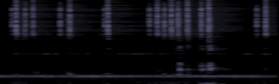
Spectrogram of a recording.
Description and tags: Mouse Clicks
A collection of mouse click sounds. Recorded on Blue Snowball for The Super Legit Podcast.
clicks, computer, foley, office, mice, mouse, clicking, click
